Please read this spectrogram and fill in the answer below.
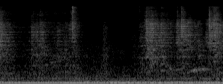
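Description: Faint handling noise from a carbon fishing rod: a light click at the start, then soft rubbing as a hand moves over the rod blank, over a steady low hum.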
